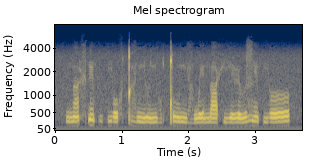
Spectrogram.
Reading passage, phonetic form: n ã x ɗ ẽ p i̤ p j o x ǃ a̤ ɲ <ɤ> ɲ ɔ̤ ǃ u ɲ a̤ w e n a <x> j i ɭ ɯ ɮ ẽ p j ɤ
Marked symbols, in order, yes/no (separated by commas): no, yes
